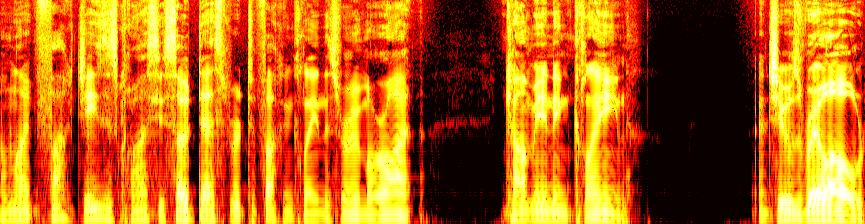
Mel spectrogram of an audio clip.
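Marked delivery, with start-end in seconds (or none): none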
